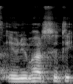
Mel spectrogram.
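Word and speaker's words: university: First কোশ্চেনটা দেখো, there is dash ইউনিভার্সিটি in part one তাহলে ইউনিভার্সিটির প্রোনাউন্সিয়েশান ইউর মতো, তাই এখানে এ বসবে।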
